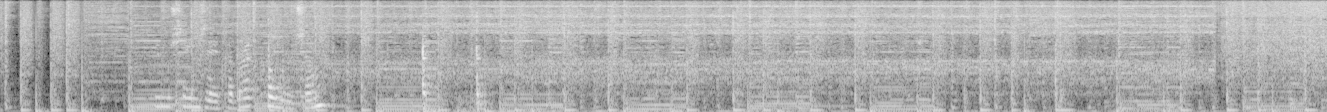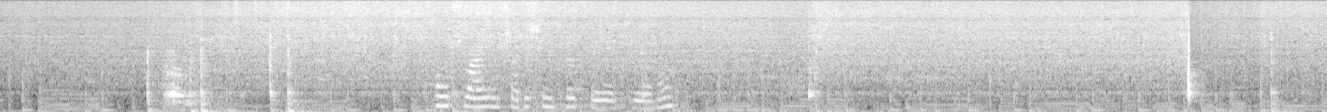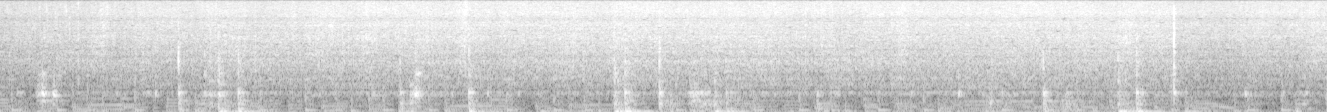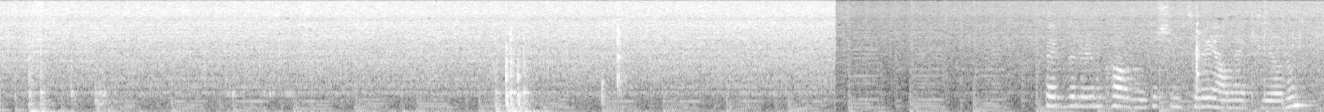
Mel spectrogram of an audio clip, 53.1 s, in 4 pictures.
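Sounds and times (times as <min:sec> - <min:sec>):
vegetables sizzling in oil: 0:00.9 - 0:53.0
wooden spoon scraping a pot: 0:14.8 - 0:16.5, 0:25.0 - 0:38.4.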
